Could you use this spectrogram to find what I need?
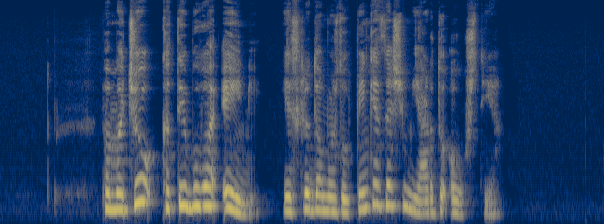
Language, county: Lithuanian, Klaipėda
